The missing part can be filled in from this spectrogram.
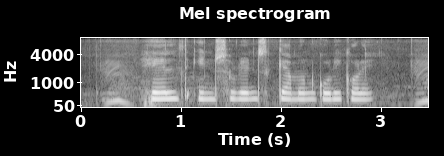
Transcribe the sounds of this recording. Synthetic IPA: helt̪ʰinsuɾenskɛmonkoɾikoɾe

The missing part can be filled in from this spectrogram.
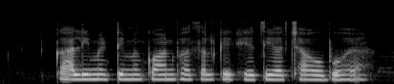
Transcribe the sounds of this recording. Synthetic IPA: kaːlimeʈːimẽkɔːnpʰəsəlkekʰeːt̪iɐtːʃʰaɦoːboɦɛː

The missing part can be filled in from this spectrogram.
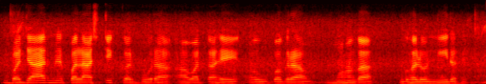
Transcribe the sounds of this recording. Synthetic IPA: bɐd͡ʒaːɾmẽplaːsʈɪkːəɾboːɾaʔaːwət̪əɦeɔbɐɡɾa | məɦɡa | ɡʱɐloniɾəɦeː

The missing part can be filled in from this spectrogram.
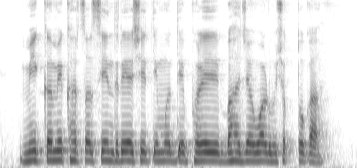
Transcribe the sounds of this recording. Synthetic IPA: miːkəmiːkʰaɾt͡sasend̪ɾeəɕet̪iməd̪ʱjepʰəɭebaɦd͡ʑaʋaɽ̤uːɕəkt̪oka

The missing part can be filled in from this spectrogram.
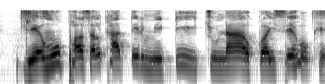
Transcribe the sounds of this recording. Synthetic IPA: ɡeɦũpʰəsəlkʰat̪iɾmiʈit͡ʃunawkəjseɦokʰe

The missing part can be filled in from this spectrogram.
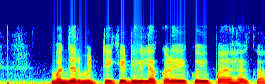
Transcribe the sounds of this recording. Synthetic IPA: bɐ̃ɲd͡ʒəɾmɪʈːikeɖʱiːlakɐɽekoːiʊpaːjaɦɛkaː

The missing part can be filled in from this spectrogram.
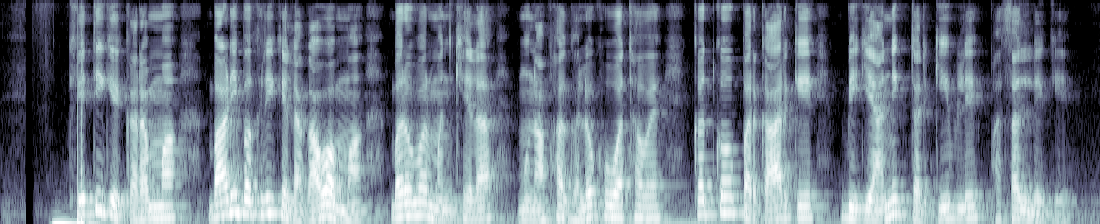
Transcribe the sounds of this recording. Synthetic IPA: kʰeːt̪ikekɐɾəmːãbaːɽibəkʰɾikelɐɡaːʋəmãbɐɾoːbəɾmɐnkʰeːlamʊnaːpʰaɡʱɐlokɦoət̪ʰɦɛʋekɐd̪̚kopɾəkaːɾkebɪɡjaːnɪk̚t̪ɐɾkiːblepʰɐsəlːḛːkḛː

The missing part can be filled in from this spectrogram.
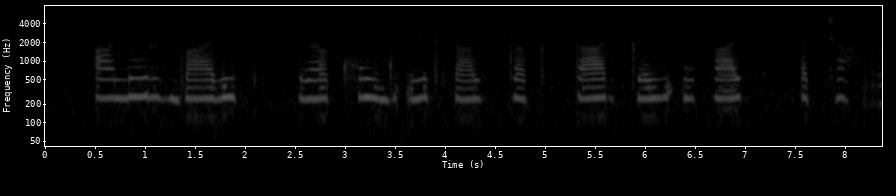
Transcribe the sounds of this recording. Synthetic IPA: aːluɾbaːɾit̪ | ɾəkʰumeːksalt̪ək | t̪aɾkəiupa̰j | ətːʃʰa

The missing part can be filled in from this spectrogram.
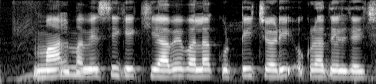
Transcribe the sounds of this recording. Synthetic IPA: maːlməʋeːsikekʰɪjaːʋeʋaːlakʊʈːit͡ʃəɽiʔʊkɽad̪eːld͡ʒaːit͡ʃʰ

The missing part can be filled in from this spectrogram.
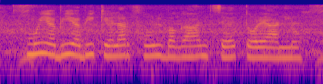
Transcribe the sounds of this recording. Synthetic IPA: mũĩɐbʱiɐbʱikeːləɾpʰuːlbɐɡaːnset̪oːɽeaːnloː

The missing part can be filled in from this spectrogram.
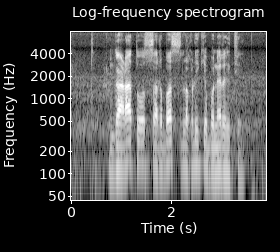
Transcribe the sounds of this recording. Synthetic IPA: ɡaːɽat̪osəɾbəsləkɽikebəneɾɐɦit̪ʰeː

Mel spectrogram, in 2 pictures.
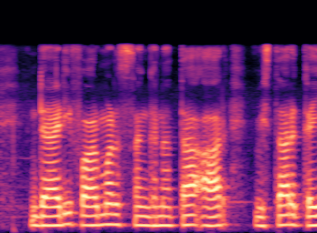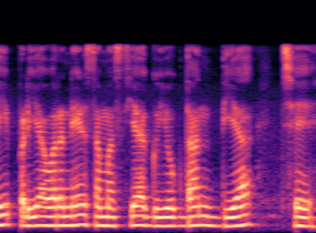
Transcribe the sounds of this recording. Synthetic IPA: ɖajɽipʰaɾməɾsə̃ŋɡʱnət̪aʔaɾʋist̪aɾkəipəɾjaʋəɾneɾsəməsjaɡjoɡd̪and̪ija | t͡ʃʰɛ

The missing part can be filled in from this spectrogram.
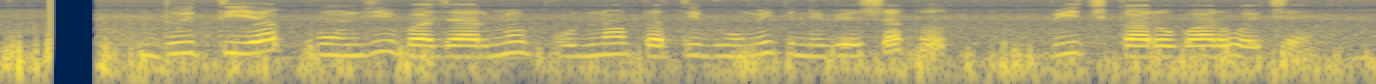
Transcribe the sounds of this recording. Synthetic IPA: d̪ujt̪ijək̚pũːnd͡ʒibaːd͡ʒaːɾmẽpuːɾnapɾət̪ibʱuːmɪknɪʋeːʃəkbiːt͡ʃkaːɾoːbaːɾɦot͡ʃʰɛː

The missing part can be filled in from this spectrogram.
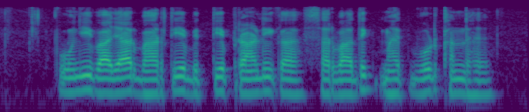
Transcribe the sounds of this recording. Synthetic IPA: pũːɲd͡ʒibaːd͡ʒaːɾbʱaːɾt̪ijəbɪt̪ːijəpɾʔaːɽ̃ikasəɾbaːd̪ɪkməɦət̪wəbuːɾɽkʰə̃nd̪ɦɛː

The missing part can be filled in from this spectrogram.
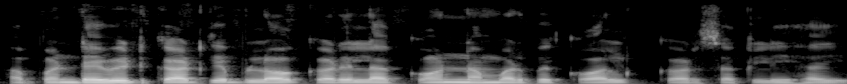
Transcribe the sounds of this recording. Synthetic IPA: ɐpənɖeːʋɪɖkaːɾʈkeblɔːɡ̚kːɐɾelakɔːnːɐ̃mbəɾpekɔːlkɐɾsɐkliɦɛi

